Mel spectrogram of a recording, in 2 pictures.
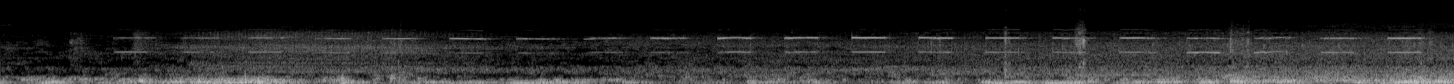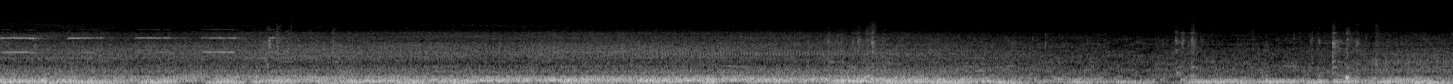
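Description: A reversing-type warning beeper sounds steadily, about two short beeps a second, from about a second in until around 17 seconds, then stops. Under it a loud, low rumble runs throughout.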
